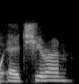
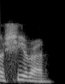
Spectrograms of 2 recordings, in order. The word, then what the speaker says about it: Shiran: name by the way how do I properly pronounce it so um shiran right you know Chiran yes so shiran and now I have a reference yeah so Chiran whitesman whitesman because that's not what I would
